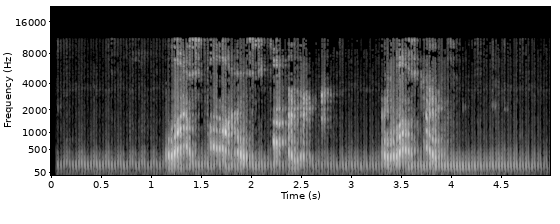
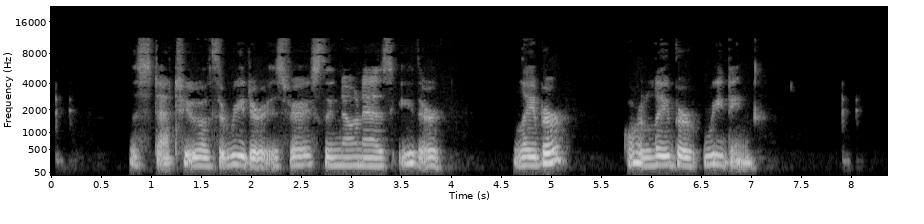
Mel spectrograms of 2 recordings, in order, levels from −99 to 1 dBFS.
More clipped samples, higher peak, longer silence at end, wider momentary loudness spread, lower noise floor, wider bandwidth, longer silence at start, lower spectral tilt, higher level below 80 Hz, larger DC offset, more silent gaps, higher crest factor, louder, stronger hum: neither; first, -4 dBFS vs -8 dBFS; second, 0.35 s vs 1.3 s; first, 23 LU vs 12 LU; second, -47 dBFS vs -82 dBFS; about the same, 12 kHz vs 11.5 kHz; first, 1.15 s vs 0.8 s; second, -3 dB/octave vs -6.5 dB/octave; first, -58 dBFS vs -70 dBFS; neither; neither; about the same, 24 dB vs 20 dB; about the same, -25 LUFS vs -25 LUFS; neither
